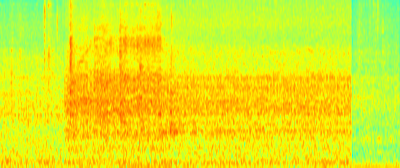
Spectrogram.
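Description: A motor vehicle running close by on a street: a loud, steady rushing noise over a low engine hum, which comes in suddenly about a second in and cuts off shortly before the end.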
